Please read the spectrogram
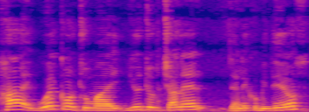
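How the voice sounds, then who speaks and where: Lively intonation marks this man's moderate-paced speech in an Argentine accent. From Argentina. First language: Spanish. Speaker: DIY video maker. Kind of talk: tutorial intro. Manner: halting.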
